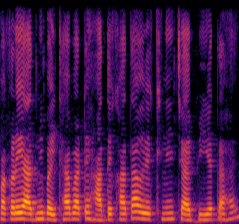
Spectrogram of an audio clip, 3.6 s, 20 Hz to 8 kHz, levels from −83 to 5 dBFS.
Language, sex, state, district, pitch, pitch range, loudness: Bhojpuri, female, Uttar Pradesh, Ghazipur, 205 Hz, 195-215 Hz, -18 LUFS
